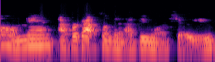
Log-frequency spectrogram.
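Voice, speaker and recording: A woman with a Southern US accent and a very deep, low pitch. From US South, Atlanta, Georgia. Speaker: knitting podcaster. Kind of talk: casual chat. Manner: hesitant, many ums.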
